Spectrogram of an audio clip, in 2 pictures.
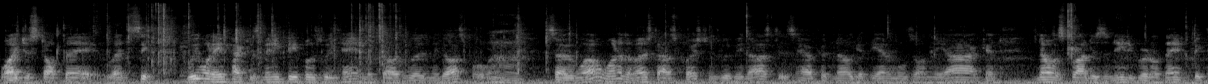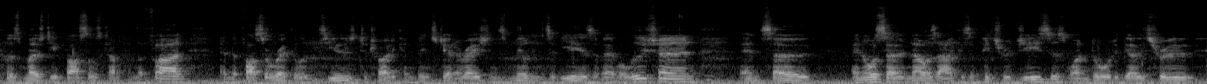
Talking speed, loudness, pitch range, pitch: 225 wpm, -29 LUFS, 90-110 Hz, 95 Hz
